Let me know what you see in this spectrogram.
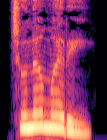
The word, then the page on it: ಚುನಮರಿ: cunamari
